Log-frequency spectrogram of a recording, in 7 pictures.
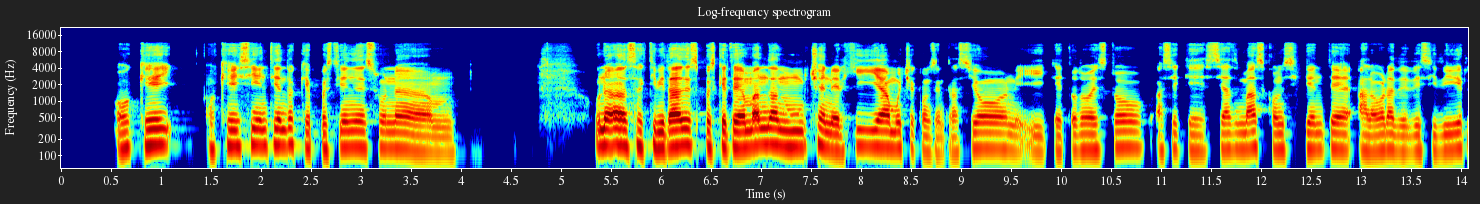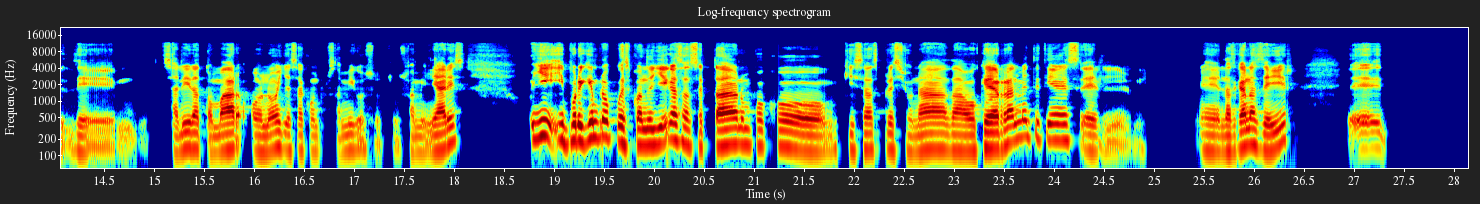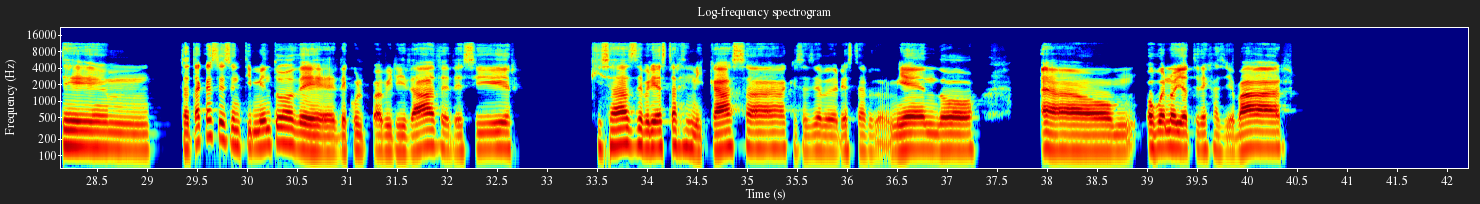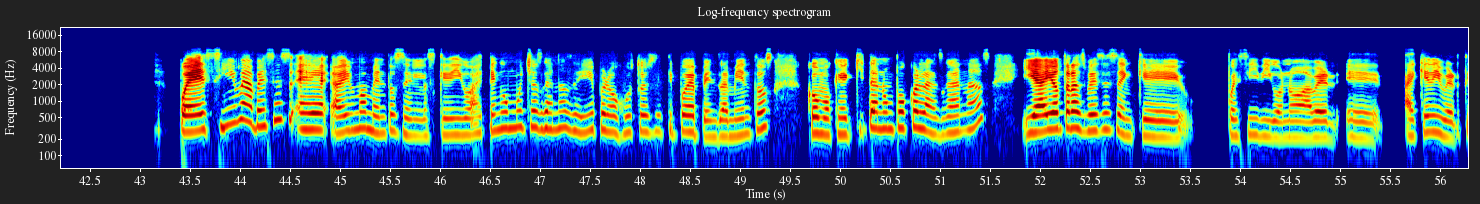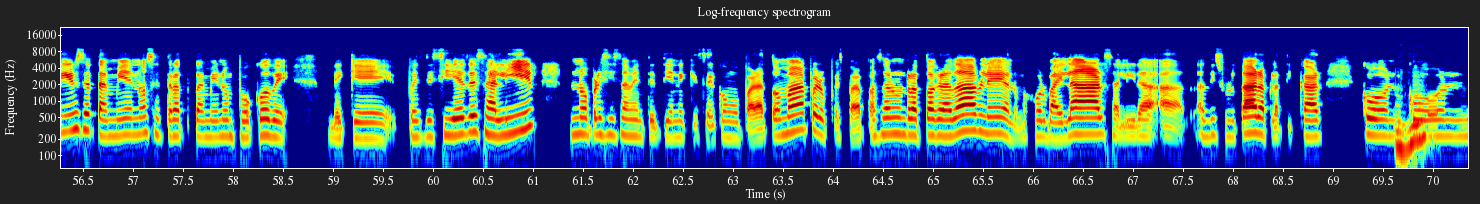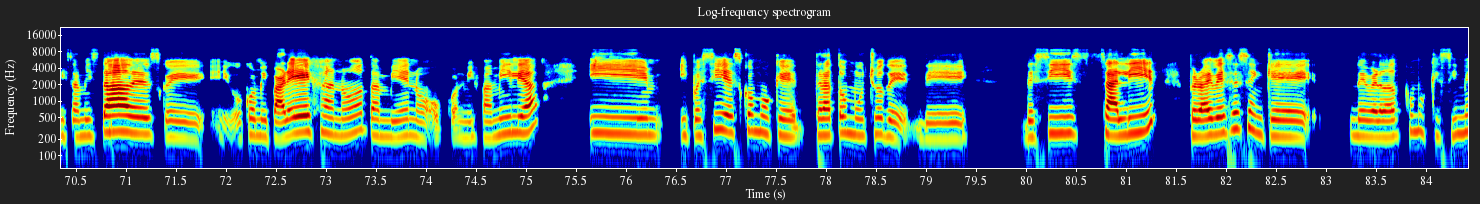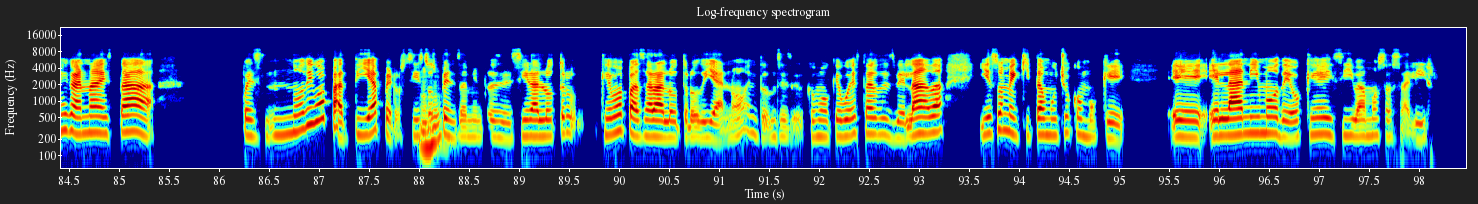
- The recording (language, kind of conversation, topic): Spanish, advice, ¿Cómo puedo equilibrar la diversión con mi bienestar personal?
- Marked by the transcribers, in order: none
